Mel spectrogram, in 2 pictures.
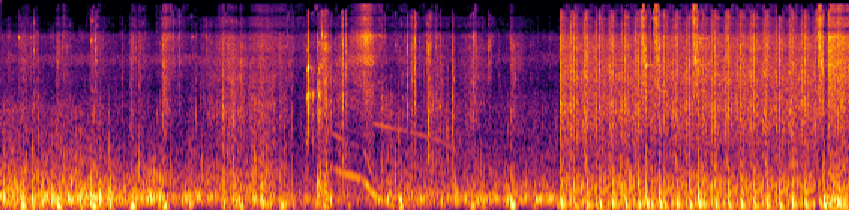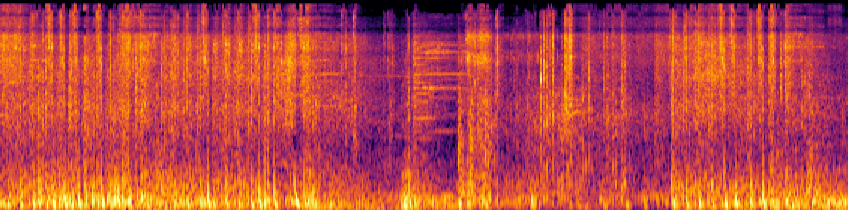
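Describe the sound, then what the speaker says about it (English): Gunfire in Warzone at Verdansk cracks in rapid, dense bursts, sometimes near and sometimes more distant, broken by short pauses. "Still don't know who's shooting at me"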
